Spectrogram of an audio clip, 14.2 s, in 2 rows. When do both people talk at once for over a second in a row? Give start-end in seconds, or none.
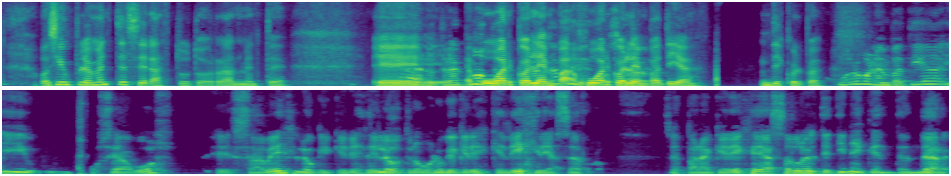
2.9-4.9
